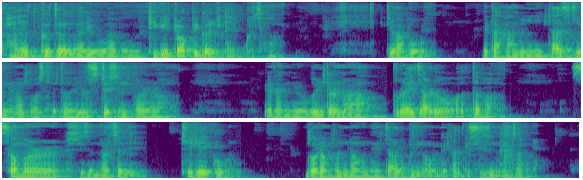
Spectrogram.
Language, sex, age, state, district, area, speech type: Nepali, male, 18-30, West Bengal, Darjeeling, rural, spontaneous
